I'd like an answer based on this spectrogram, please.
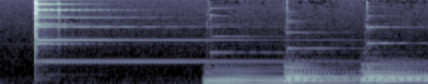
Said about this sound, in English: A bell rang.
